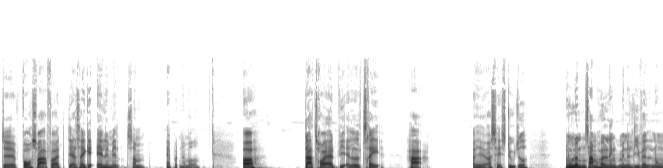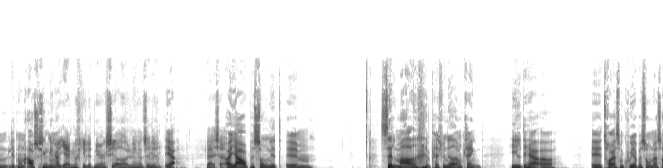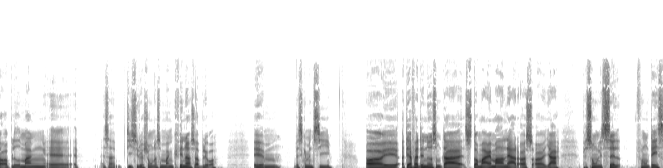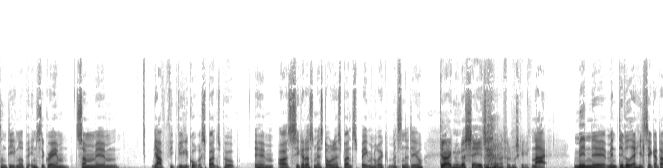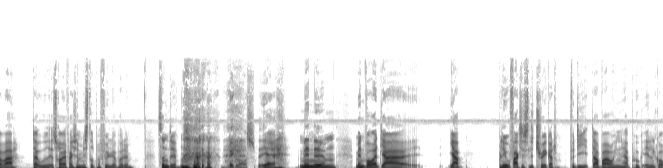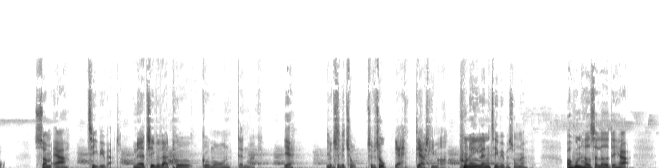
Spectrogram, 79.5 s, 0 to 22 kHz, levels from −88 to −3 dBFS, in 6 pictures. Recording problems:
animal sounds; faint; throughout; 25 dB below the speech

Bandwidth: 14.5 kHz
